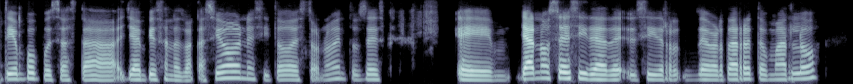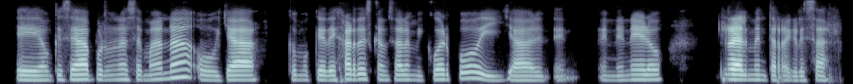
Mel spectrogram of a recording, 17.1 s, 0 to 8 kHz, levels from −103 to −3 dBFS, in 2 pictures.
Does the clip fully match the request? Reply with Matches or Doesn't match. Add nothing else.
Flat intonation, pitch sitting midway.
Matches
